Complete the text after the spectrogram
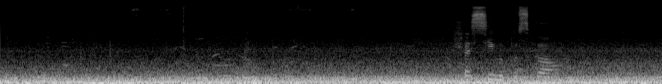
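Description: A jet engine roars with a steady, deep rumble from inside an airliner cabin.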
